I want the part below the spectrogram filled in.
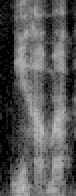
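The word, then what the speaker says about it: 你好吗: fine in time in Chinese or Mandarin you pronounce ni Hama nihama don't do the away around okay need to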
